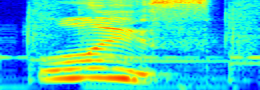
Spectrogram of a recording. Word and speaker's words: лис: створюють язик і зуби у слові лис звук л звучить твердо А у слові ліс ль звучить м'яко Тож у слові лис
